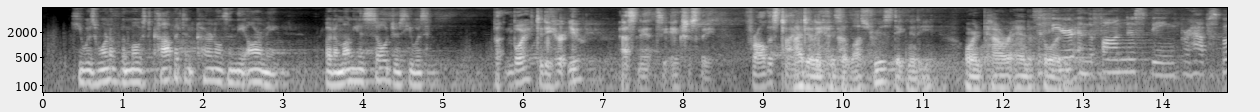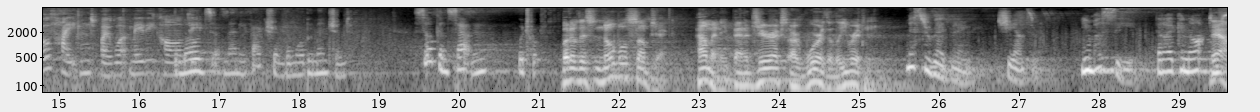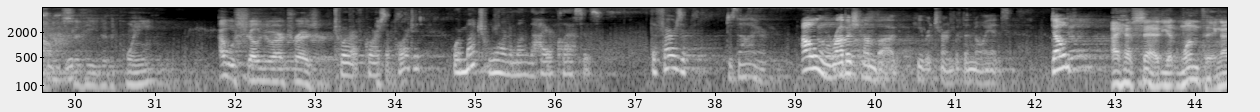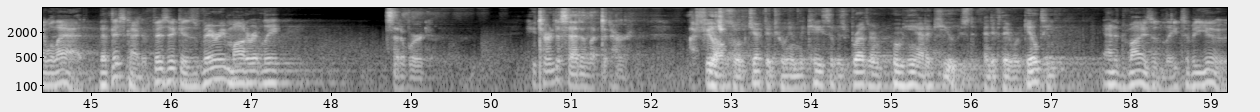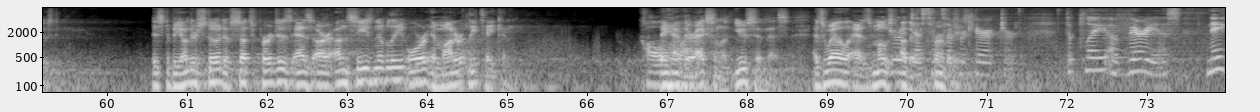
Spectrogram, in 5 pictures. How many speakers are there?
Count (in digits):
8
